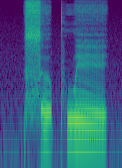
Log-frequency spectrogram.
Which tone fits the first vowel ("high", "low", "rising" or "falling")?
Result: low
